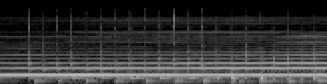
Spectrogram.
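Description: Carnatic vocal music: the singer holds one long, steady note over quick, evenly spaced mridangam strokes.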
